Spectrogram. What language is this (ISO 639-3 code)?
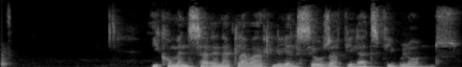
cat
